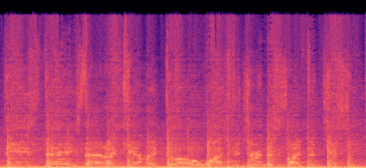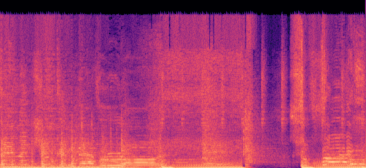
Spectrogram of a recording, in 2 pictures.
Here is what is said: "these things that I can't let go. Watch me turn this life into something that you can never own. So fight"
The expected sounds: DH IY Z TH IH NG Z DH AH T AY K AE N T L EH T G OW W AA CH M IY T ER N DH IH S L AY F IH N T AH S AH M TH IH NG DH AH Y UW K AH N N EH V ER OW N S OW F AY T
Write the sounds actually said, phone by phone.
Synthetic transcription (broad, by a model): DH IY Z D IH Z DH AH T AY K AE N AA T G OW W AA CH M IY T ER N DH IH S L AY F IH N T AH S AH M TH IH NG DH AH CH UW K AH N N EH V ER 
